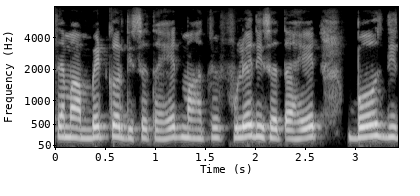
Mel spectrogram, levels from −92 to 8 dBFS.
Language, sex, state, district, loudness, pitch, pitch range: Marathi, female, Maharashtra, Solapur, -16 LUFS, 210 Hz, 200-225 Hz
